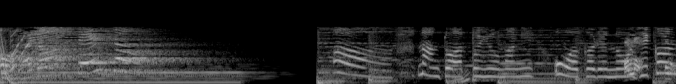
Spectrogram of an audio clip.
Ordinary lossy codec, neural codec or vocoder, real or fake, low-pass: MP3, 24 kbps; none; real; 7.2 kHz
